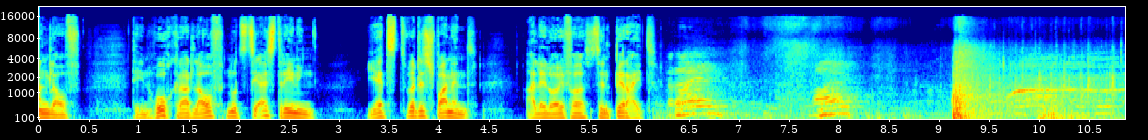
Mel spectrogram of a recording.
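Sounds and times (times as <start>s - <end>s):
speech: 0.0s - 7.0s, 7.8s - 8.2s
starting gun cannon shot at race start: 9.1s - 9.6s.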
